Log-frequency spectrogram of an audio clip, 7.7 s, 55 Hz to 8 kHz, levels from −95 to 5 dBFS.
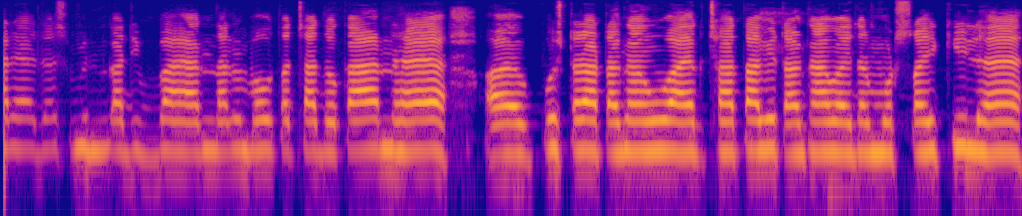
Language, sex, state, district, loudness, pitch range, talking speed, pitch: Maithili, male, Bihar, Darbhanga, -19 LUFS, 240-250 Hz, 205 wpm, 245 Hz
